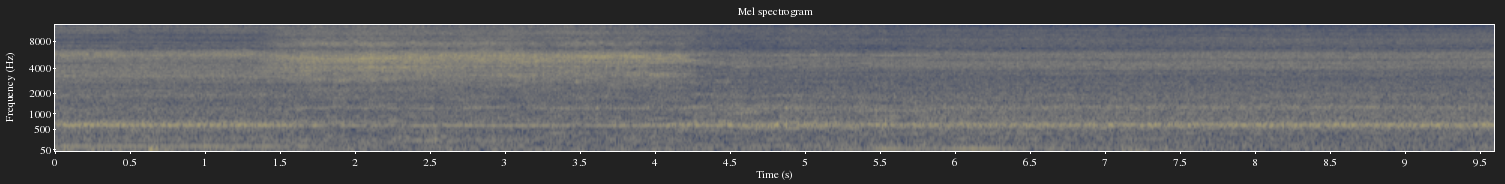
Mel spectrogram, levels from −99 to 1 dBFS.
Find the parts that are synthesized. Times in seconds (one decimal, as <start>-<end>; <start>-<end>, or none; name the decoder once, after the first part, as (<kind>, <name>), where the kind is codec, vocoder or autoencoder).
1.6-5.8 (codec, SNAC)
